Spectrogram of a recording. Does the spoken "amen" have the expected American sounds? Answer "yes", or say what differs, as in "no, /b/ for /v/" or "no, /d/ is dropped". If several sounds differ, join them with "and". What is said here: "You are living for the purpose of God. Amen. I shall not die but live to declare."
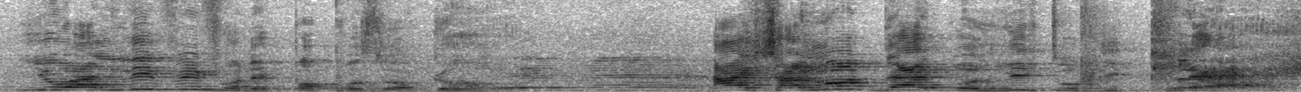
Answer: no, /m/ is dropped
